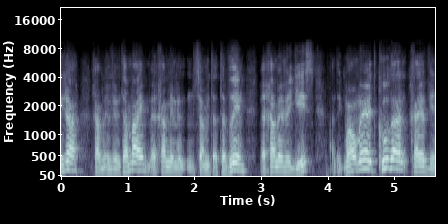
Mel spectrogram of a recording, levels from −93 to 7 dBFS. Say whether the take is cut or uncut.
uncut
